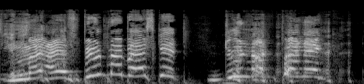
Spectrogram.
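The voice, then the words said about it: Put-on Indian accent. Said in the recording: “If you had an Indian run, "Do not panic. What's wrong?" ... It's the scariest accent”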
